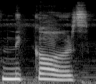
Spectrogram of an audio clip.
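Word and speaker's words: knickers: के एन आई सी के ई आर एस निकल्स तो ये थे कुछ examples now silent words with letter L rule क्या है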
